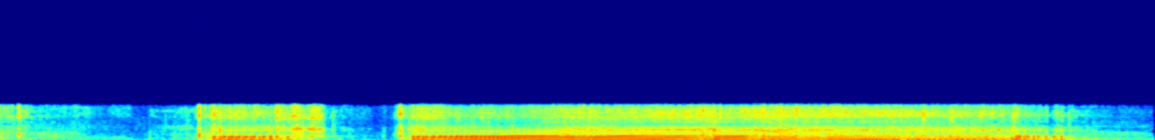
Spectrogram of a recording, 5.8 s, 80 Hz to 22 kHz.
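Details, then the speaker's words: Stihl SH/BG 85 two-stroke leaf blower that pumped petrol through the exhaust, wouldn't start or rev, just restarted after a cold start: revs climb when blipped, then pitch sags and wavers as it bogs; loose choke linkage pulls the choke on under throttle. "Right, I don't know if you see that then, but what's happening is the choke linkage is loose. So when you rev it, it sucks it over on the choke."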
